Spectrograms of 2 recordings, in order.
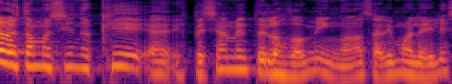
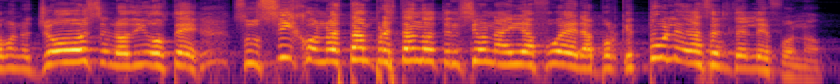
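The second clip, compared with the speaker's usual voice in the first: much louder, hammering; preaching at full force; 7 semitones higher, 14 dB louder than usual. Real, not acted. Preacher confronts parents about phones, loud. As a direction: scold the parents firmly.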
